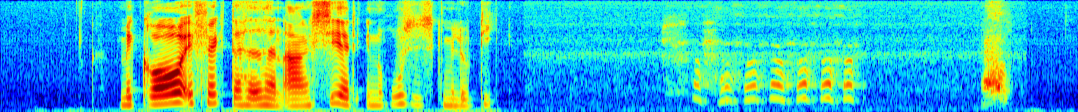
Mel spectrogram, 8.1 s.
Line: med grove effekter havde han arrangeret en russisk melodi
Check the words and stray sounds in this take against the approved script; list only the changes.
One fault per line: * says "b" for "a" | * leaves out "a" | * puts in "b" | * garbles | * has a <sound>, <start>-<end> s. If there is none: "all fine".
* has a laugh, 5.0-6.5 s
* has a bark, 7.4-7.6 s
